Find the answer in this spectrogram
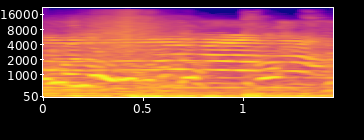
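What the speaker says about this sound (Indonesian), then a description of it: "terdengar tangisan anak kecil" A small child cries loudly and continuously during a live broadcast of an assault in Kota Baru, Jambi, with crying and sobbing voices close up through the whole moment.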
